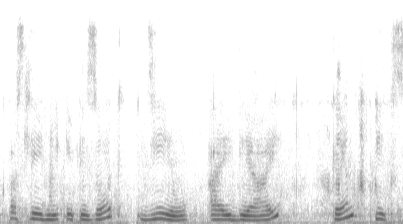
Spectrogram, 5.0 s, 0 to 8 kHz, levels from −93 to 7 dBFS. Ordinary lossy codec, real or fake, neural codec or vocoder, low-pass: Opus, 32 kbps; fake; codec, 16 kHz, 4.8 kbps, FACodec; 7.2 kHz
